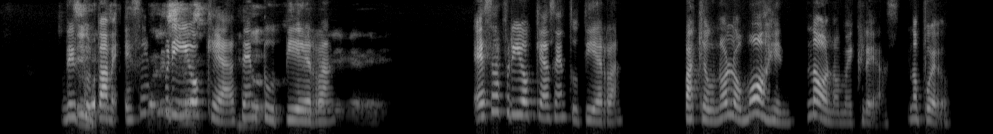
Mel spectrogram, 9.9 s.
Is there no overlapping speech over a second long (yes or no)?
no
